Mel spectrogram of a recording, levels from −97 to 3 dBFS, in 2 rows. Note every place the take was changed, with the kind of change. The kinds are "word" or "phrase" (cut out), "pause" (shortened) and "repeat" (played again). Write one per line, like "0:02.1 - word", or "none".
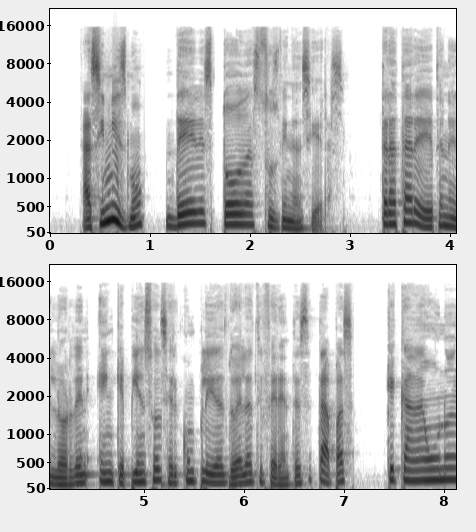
0:01.6 - word
0:02.3 - word
0:03.9 - word
0:05.2 - word
0:05.8 - word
